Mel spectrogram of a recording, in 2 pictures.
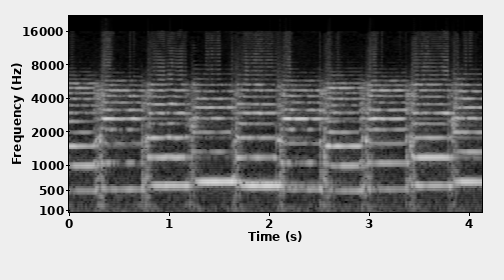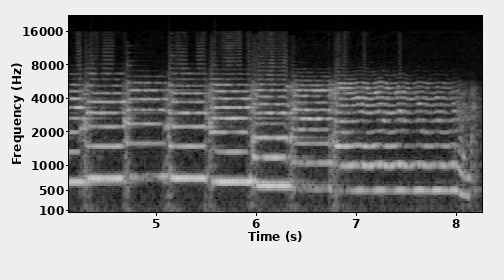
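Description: Slow, evenly spaced distorted electric guitar notes step through a four- and six-note picking combination, each note distinct and ringing clearly, played alone at steady volume.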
